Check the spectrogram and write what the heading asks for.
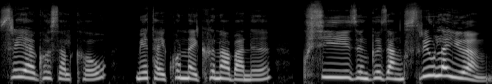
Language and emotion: Bodo, happy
